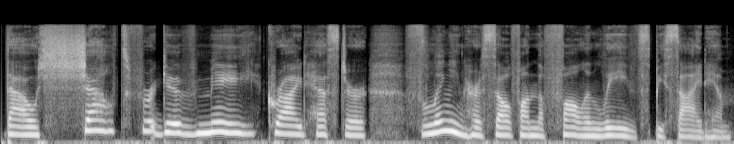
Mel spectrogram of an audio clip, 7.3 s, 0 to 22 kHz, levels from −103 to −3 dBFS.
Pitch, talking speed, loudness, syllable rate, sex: 190 Hz, 115 wpm, -17 LUFS, 3.4 syllables/s, female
